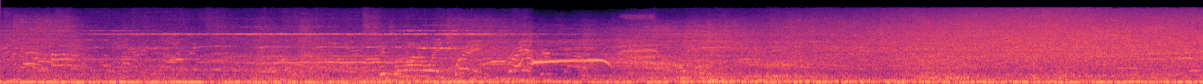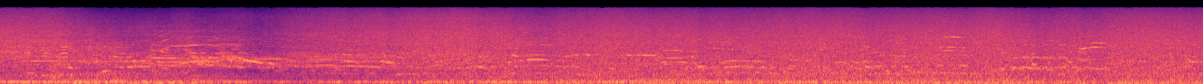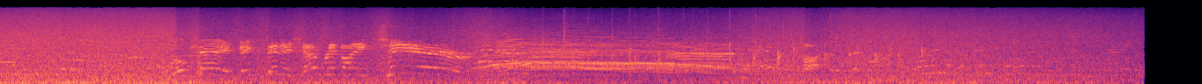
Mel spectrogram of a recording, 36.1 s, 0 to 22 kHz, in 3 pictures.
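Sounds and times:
flood water rushing and splashing: 0.0 - 1.9, 2.5 - 35.5
deep steady rumble: 0.0 - 27.9.

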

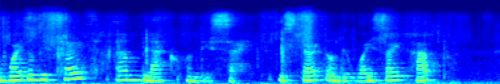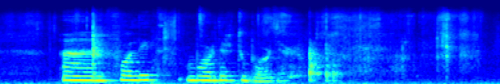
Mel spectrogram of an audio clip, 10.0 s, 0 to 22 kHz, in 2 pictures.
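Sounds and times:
paper rustling and folding: 0.0 - 10.0.

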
